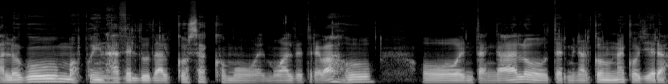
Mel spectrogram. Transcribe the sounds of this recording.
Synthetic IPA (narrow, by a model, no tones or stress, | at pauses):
alwoɣumohpwinɦaðeld̪uðalko̞sahkʰo̞moe̞lmoald̪e̞t̪ɾeβ̞aɦooent̪aŋɡalo̞t̪e̞ɾmĩnalko̞nũnako̞ʝe̞ɾa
